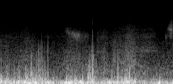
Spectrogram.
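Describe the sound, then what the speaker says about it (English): Strong gusty wind roars and buffets the microphone outdoors in Portugal, a continuous low rumble with no other clear sounds. "It's very windy here."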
